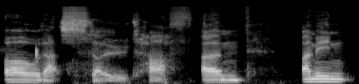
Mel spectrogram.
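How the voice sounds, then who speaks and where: Low-voiced London man, soft dark tone. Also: extremely slow, smooth. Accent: London English. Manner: enthusiastic, rambling, informal. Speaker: musician being interviewed. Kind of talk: casual interview chat.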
